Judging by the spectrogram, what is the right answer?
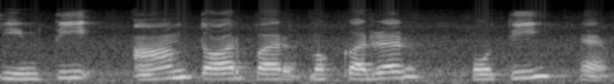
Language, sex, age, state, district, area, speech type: Urdu, female, 18-30, Bihar, Gaya, urban, spontaneous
